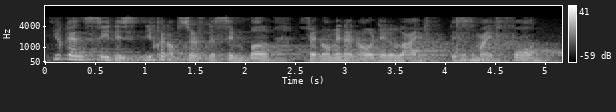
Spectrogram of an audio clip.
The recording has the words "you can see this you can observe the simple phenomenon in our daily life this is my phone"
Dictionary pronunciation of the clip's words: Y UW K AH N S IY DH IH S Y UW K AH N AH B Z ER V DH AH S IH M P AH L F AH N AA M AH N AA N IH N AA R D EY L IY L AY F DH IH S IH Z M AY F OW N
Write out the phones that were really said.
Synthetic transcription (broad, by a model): Y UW K AH N S IY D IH S Y UW K AH N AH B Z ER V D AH S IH M P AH L F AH N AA M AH N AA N N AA L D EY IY L AY F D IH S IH S M AY F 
